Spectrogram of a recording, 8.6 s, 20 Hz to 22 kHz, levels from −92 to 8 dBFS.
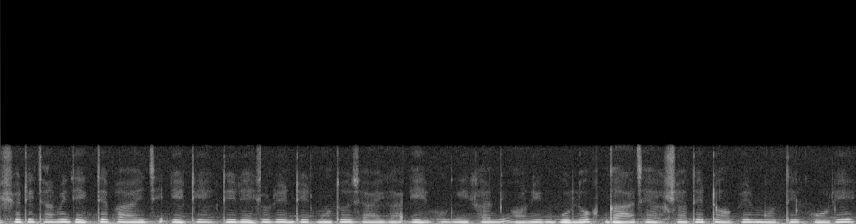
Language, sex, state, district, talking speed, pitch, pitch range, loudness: Bengali, female, West Bengal, Malda, 140 wpm, 230 Hz, 220-235 Hz, -16 LUFS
